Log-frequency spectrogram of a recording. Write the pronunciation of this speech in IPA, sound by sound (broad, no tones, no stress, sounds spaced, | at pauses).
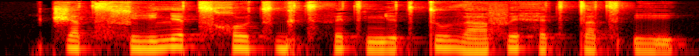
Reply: t͡ʃ a t͡s ɬ i lʲ a t͡s χ u t͡s ɡ ɨ t͡s θ e t͡s ɲ ɨ t͡s t u ð a f e h ɛ t͡s t a t͡s ʔ i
